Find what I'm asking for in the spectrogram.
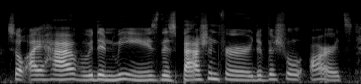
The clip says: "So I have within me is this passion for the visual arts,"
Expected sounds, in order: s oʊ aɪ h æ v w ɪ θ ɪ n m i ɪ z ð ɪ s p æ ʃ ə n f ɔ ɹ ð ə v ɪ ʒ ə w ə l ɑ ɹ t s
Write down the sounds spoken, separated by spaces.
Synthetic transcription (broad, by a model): s oʊ aɪ h æ v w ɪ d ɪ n m i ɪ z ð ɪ s p æ ʃ ə n f ɔ ɹ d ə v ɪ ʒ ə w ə l ɑ ɹ t s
